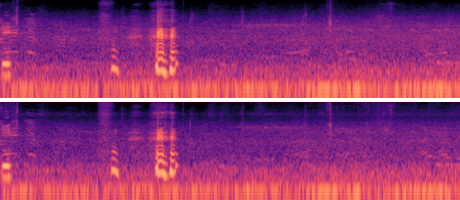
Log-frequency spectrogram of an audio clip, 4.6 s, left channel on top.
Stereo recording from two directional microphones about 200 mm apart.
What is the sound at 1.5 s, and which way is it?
Duck, 5° right (ahead or behind).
